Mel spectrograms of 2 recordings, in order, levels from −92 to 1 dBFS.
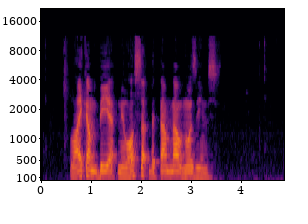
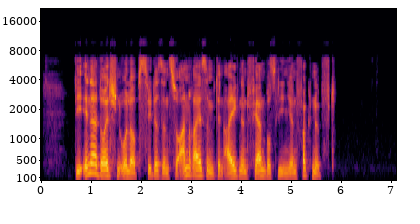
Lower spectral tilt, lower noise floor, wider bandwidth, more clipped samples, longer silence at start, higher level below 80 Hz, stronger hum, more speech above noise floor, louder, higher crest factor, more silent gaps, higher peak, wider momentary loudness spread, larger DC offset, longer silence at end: first, -5.5 dB/octave vs -3.5 dB/octave; second, -74 dBFS vs -78 dBFS; first, 11.5 kHz vs 10 kHz; neither; about the same, 0.6 s vs 0.7 s; about the same, -68 dBFS vs -64 dBFS; neither; second, 45 dB vs 59 dB; second, -30 LUFS vs -18 LUFS; about the same, 20 dB vs 18 dB; neither; second, -12 dBFS vs -2 dBFS; about the same, 10 LU vs 12 LU; neither; about the same, 1.35 s vs 1.25 s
